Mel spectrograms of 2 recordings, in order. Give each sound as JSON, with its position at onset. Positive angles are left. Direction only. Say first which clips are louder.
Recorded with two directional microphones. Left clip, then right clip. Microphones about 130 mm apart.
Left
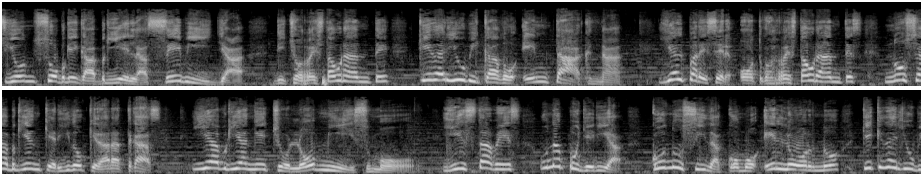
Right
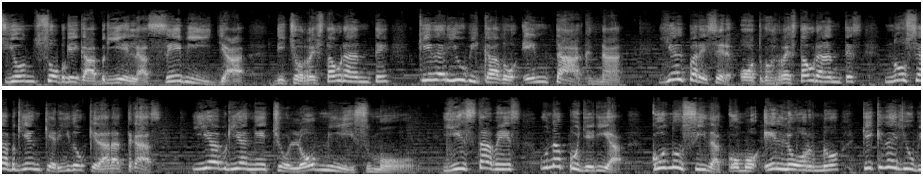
{"t": 0.0, "sound": "speech", "louder": "left 2 dB", "side_deg": 60}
